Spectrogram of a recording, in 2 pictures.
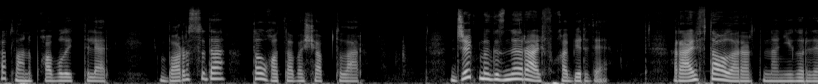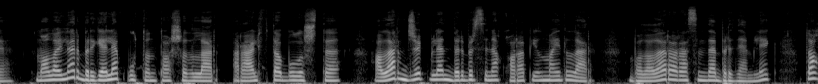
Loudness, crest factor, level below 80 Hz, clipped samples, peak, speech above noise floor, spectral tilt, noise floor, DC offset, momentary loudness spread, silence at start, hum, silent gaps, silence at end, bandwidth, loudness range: -25 LUFS; 18 dB; -40 dBFS; under 0.1%; -6 dBFS; 30 dB; -6 dB/octave; -54 dBFS; under 0.1%; 10 LU; 0 s; none; none; 0 s; 15 kHz; 5 LU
